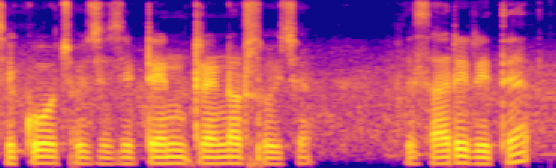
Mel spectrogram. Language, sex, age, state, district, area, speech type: Gujarati, male, 18-30, Gujarat, Rajkot, rural, spontaneous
